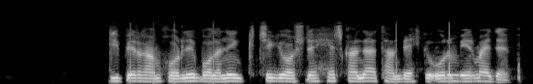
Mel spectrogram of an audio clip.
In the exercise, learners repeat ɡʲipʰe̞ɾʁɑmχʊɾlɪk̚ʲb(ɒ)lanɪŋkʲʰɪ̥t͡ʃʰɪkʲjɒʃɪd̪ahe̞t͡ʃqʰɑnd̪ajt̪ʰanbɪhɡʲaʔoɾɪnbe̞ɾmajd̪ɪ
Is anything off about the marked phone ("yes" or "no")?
no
